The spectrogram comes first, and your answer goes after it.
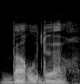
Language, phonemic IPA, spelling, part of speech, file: French, /ba.ʁu.dœʁ/, baroudeur, noun, Fr-baroudeur.ogg
- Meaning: 1. fighter 2. adventurer, globetrotter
